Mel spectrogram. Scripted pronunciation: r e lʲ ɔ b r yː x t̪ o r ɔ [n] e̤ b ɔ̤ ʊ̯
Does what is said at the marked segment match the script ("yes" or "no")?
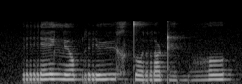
no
